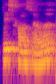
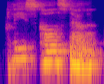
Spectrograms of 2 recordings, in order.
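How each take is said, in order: First: It is an American accent with words gliding together. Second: It is a British accent, slow and evenly spaced. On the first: "Pag American" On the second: "napaka lambing ng British accent, napaka evenly spaced out"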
